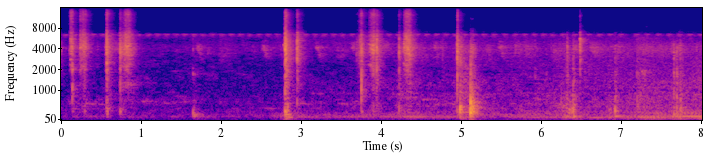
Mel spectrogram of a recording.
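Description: About eight sharp clicks and knocks at irregular spacing, three close together at the start and more a few seconds in: hand tools, a desoldering pump and soldering iron, being handled on a workbench while a fuse is desoldered from a TV power supply board.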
